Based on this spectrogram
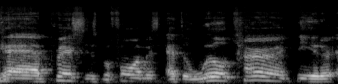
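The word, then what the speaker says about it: Wiltern: And then we have Prince's performance at the Will Turn Theater. Am I pronouncing that right? Will turn. Yeah. Will turn.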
